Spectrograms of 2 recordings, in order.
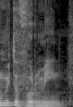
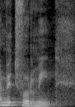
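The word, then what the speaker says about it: metformin: ومتعود لا اقول له ميتو فور مين فتلاقيني وانا بتكلم بقول له ميتو فورمين اتعودت لكن انا عارف ان الصح ميت فور مين فمعلش انا هادفي توصيل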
